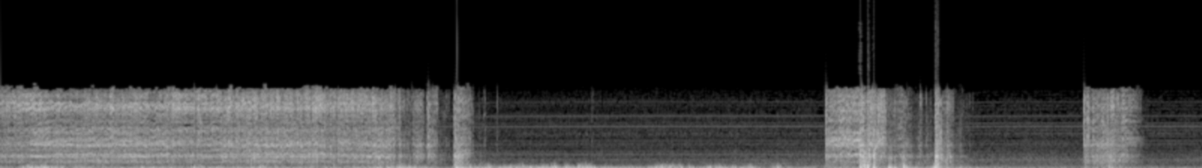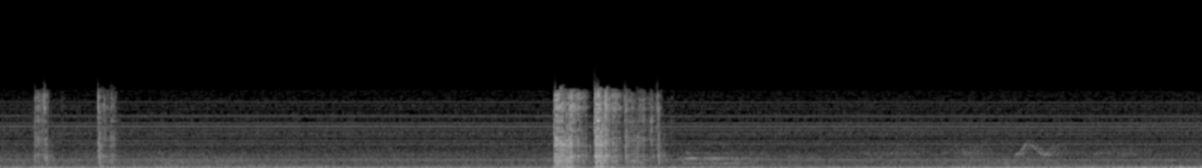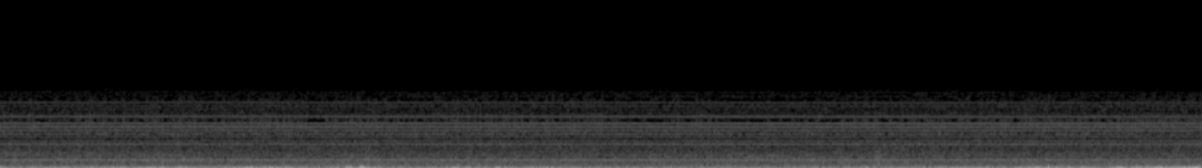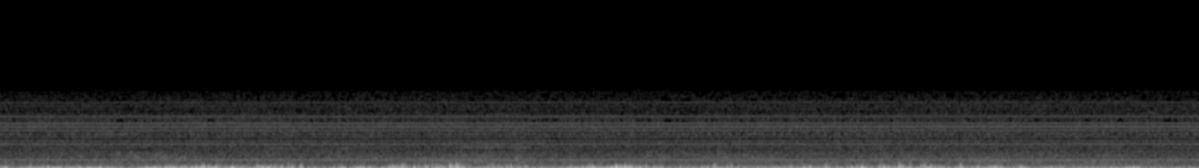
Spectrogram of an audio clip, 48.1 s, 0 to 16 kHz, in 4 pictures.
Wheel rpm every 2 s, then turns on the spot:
160, 150, 10, 0, 60, 40, 10, 0, 10, 10, 0, 0, 0, 0, 0, 0, 0, 0, 0, 0, 0, 0, 0, 0.
18-20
